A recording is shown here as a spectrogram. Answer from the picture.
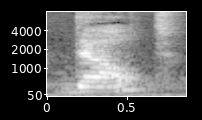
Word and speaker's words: doubt: Moving now to these couple of words, we have debt, doubt, and climb. As you can see here, the letter B is silent. We don't spell the B.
